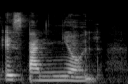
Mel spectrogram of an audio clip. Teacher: That finishes in a consonant which is not N or S. It finishes with an L. So español, the stress is on the last syllable.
